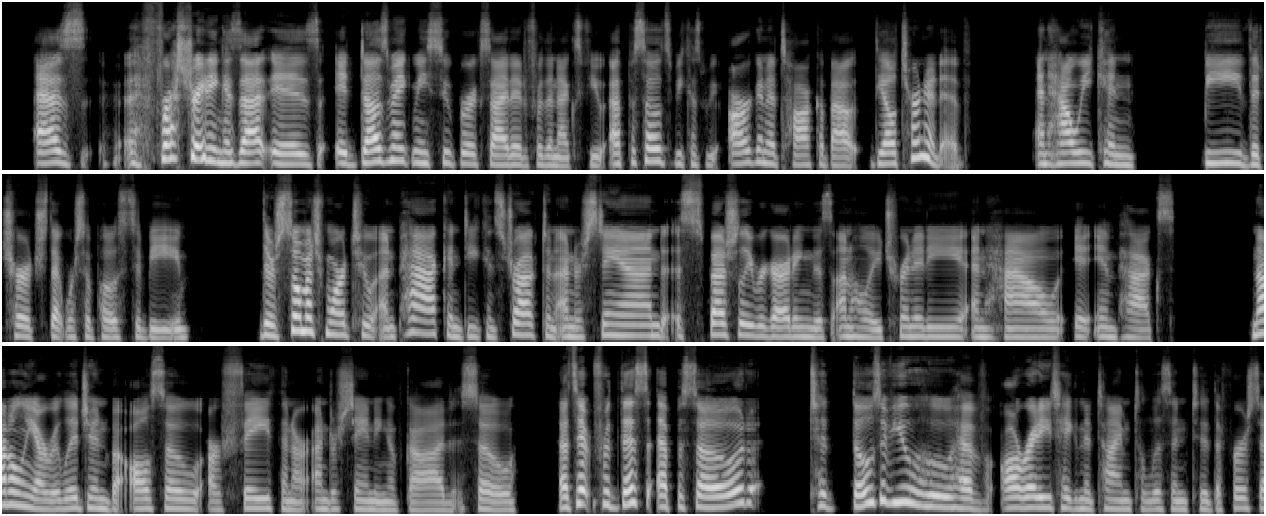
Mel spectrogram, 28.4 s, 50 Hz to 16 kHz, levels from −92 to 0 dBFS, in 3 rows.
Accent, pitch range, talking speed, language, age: American, 185-220 Hz, 190 wpm, English, 10-29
